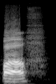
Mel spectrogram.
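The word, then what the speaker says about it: قاف: হবে কফ আর এই কফের উচ্চারণ আছে কফ উচ্চারণ কেমন হবে কফ জিহব্বার গোড়া হতে একদম জিহ্বার গোড়া হতে মোটা ভাবে আদায় হবে কফ কফ এভাবে ঠিক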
